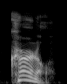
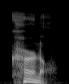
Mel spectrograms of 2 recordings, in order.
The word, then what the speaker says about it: colonel: You look at it, you see an L, an O, another L, but you say kernel. Yep, just like a kernel of corn.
